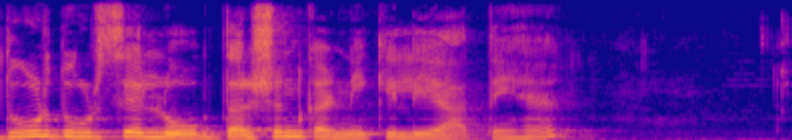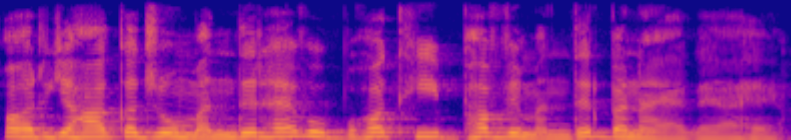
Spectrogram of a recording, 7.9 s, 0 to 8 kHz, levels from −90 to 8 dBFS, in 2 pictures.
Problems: background sounds at intervals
